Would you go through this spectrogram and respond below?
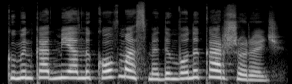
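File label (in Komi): кымын кад миянлы ковмас медым воны кар шӧрӧдз, Komi, female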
